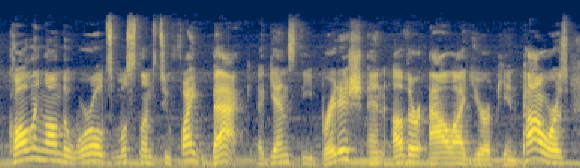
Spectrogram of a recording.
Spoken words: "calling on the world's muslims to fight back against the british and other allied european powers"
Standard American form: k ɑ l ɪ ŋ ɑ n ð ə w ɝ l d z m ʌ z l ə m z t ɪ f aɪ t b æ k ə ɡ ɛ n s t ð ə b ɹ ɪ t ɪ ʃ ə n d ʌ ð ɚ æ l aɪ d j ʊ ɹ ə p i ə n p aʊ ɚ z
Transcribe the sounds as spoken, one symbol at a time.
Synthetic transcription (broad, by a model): k ɑ l ɪ ŋ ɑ n ð ə w ɝ l d z m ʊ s l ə m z t ɪ f aɪ t b æ k ə ɡ ɛ n s t ð ə b ɹ ɪ t ɪ ʃ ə n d ʌ ð ɚ æ l aɪ d j ʊ ɹ ə p i ə n p aʊ ɚ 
